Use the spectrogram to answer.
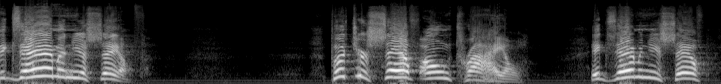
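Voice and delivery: loud, slow proclaimed verse; thundering pulpit reading; preaching scripture. Acted. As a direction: lay the verse on them with force.

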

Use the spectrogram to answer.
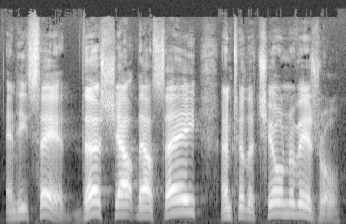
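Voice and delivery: preaching at full force. Acted. Preacher to congregation, proclaiming God's name to Moses, booming then hushed.

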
